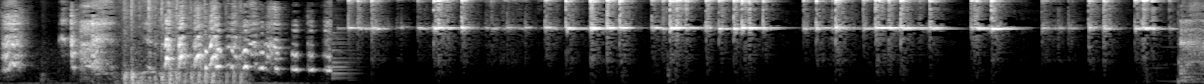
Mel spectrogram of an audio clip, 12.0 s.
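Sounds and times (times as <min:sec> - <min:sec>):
small jingle bell jingling: 0:03.3 - 0:12.0.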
